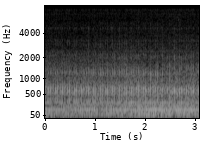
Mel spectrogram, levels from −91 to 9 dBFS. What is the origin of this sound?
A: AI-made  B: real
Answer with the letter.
B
